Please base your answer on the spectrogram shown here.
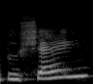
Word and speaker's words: Bucci: He also apparently pronounces his name Bouchet despite the fact that it really really looks like Bucci written down.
